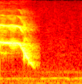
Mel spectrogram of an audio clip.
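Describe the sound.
A woman screams in fear, stranded in a car that won't start while wolves howl nearby: one short, loud, shrill cry that drops sharply in pitch and cuts off, leaving a faint low hum.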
